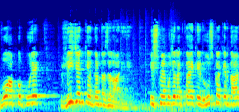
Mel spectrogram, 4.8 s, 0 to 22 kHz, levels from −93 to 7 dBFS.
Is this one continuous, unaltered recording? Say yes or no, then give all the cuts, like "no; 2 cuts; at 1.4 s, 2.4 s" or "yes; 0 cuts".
yes; 0 cuts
